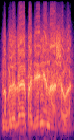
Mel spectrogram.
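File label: Speech, Russian; Allied Flight; member down; DCS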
